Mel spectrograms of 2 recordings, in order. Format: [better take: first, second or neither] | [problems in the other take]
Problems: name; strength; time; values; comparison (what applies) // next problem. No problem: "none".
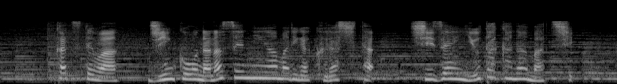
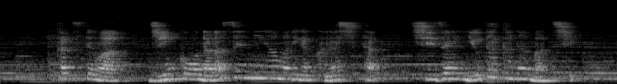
first | room echo; dies away in 0.7 s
